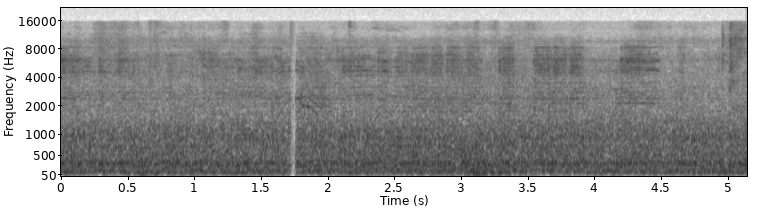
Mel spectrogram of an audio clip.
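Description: Steady low rumble of road and engine noise inside a moving car's cabin as it cruises along an expressway, with a momentary dropout a little under two seconds in.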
